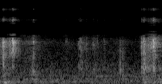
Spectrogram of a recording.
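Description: Keys tapped on a computer keyboard while entering PHP code in an IDE, a few quick soft clicks spread across the moment, with a denser burst of keystrokes at the end, close and fairly quiet.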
